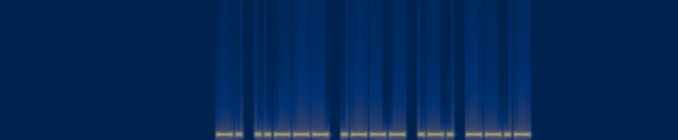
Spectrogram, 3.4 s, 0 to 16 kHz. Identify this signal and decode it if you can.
Morse code, heard as a keyed tone, about 50 wpm, 700 Hz. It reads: N2JRQ
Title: USA Call Signs - 5 Characters - Repeated 3x - 50wpm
